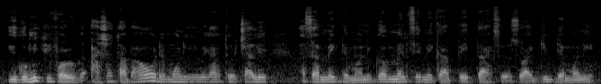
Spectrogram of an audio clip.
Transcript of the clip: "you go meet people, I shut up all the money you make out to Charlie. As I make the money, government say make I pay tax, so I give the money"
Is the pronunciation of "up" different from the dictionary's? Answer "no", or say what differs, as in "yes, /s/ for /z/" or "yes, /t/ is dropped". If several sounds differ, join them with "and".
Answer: yes, /b/ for /p/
